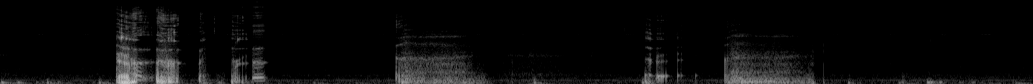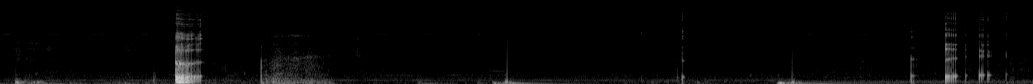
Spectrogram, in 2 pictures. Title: burping after my meal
